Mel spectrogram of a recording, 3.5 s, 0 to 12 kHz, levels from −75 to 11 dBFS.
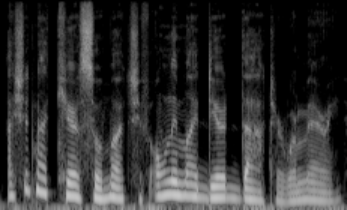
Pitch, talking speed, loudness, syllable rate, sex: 135 Hz, 225 wpm, -16 LUFS, 5.2 syllables/s, male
